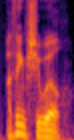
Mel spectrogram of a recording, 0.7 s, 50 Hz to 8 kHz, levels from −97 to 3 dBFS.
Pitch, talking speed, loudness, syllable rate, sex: 115 Hz, 320 wpm, -15 LUFS, 6.9 syllables/s, male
